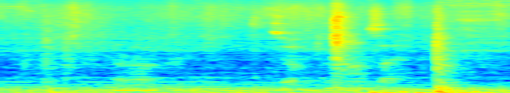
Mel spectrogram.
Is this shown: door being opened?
yes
